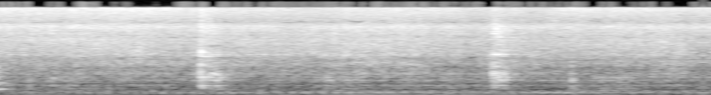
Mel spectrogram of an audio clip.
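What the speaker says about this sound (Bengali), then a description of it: "ট্যাংরাটা একটু হালকা মশলার ভেতর কষে নেব।" Tangra fish sautéing in spice paste in a pan, giving a steady sizzle with a few sharp scraping stirs of the spatula, close and alone.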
